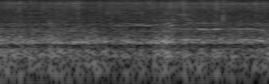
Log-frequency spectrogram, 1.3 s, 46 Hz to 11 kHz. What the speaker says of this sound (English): It would rain like this for 12 hours.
